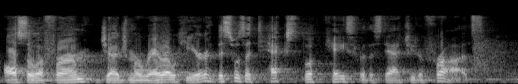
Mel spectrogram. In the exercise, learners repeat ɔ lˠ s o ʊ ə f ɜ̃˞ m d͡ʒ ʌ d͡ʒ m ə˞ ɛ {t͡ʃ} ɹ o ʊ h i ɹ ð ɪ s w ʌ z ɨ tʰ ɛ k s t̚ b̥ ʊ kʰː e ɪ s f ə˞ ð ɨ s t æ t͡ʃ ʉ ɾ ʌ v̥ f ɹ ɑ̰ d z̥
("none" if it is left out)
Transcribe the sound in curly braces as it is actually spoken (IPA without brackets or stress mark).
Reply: none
